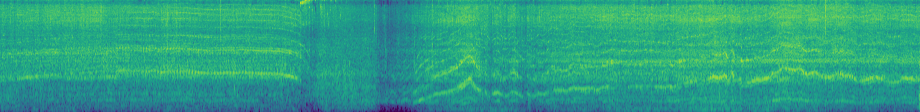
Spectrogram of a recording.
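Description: An Electric Motion Escape R electric trail bike rides off-road, its motor giving a continuous high-pitched whine that rises and falls with throttle, cutting out briefly before surging again over a climb, with no engine roar.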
